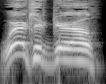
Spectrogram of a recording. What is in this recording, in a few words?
nice shot female, player survivor voice; source engine; left 4 dead 2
